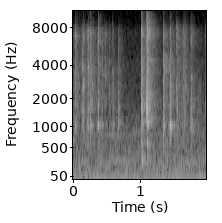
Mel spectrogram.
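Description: Computer keyboard being typed on: an irregular run of quick keystroke clicks, the loudest about a second in.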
